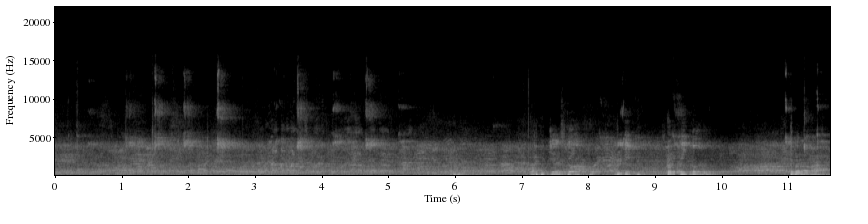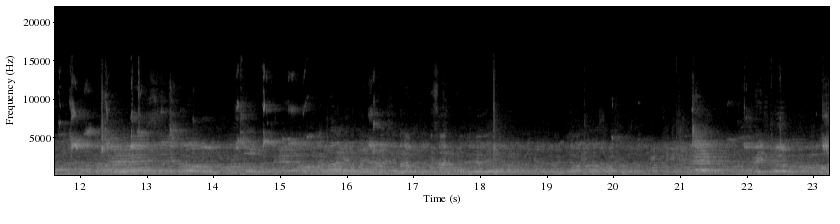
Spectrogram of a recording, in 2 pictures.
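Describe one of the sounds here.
Basketball shoes squeak sharply on the court.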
